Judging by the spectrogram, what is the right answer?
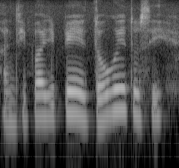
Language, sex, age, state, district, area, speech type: Punjabi, female, 45-60, Punjab, Patiala, rural, spontaneous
